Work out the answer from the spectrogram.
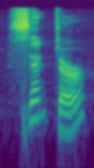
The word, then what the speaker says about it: Sinterklaas: But Nicholas, the Dutch people would abbreviate, and he was Sinterklaas. That's the way it's kind of pronounced.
